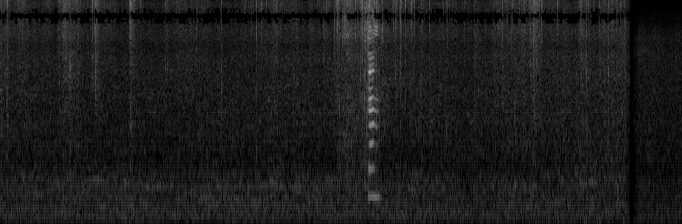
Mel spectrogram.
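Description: A plastic shopping bag rustles as packages are handled.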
